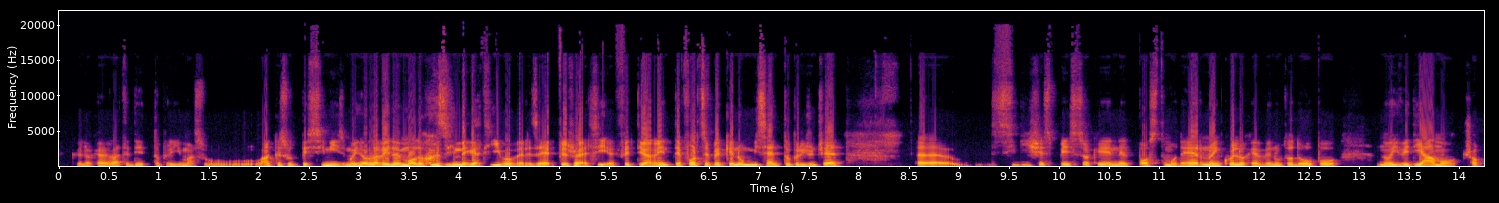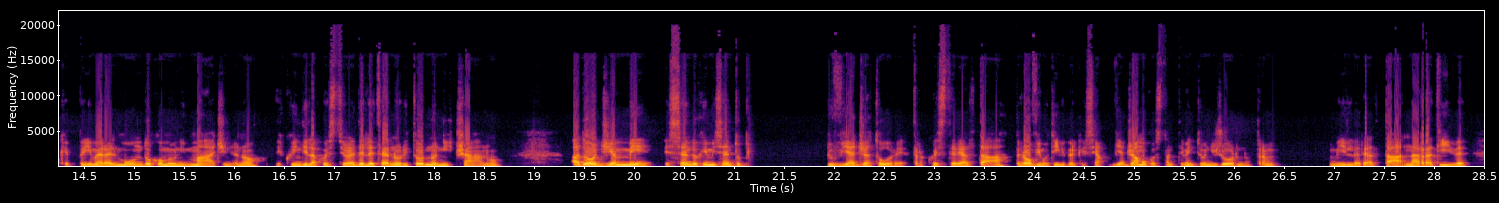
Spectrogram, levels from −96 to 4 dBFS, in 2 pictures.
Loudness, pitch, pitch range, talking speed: -16 LUFS, 125 Hz, 110-140 Hz, 180 wpm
